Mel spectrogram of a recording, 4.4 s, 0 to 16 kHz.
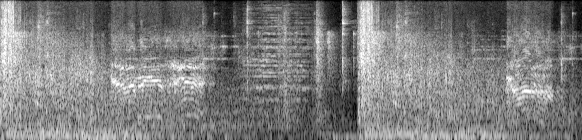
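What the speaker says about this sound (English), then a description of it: "I've got a perfect lineup on this Sherman's rear, so I start putting rounds into him." A T49 tank destroyer in a tank battle video game fires heavy rounds into a Sherman, two loud booming shots spaced a couple of seconds apart with rumbling echoes and mechanical clatter between them.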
